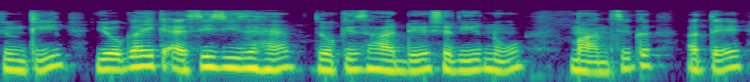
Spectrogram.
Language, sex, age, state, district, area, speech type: Punjabi, male, 18-30, Punjab, Hoshiarpur, urban, spontaneous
